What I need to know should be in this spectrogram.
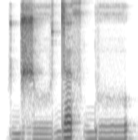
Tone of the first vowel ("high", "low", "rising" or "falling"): low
